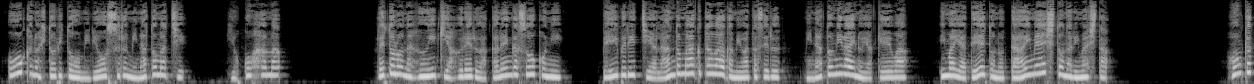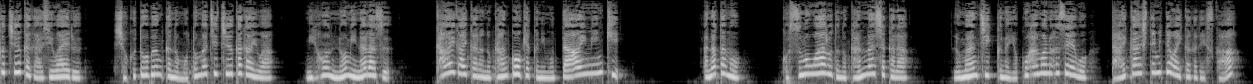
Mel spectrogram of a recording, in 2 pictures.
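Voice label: Japanese, female, narration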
